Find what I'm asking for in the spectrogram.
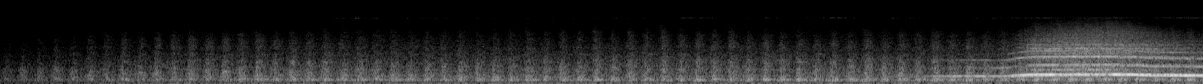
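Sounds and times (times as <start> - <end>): train chugging rhythmically: 0.0 - 12.0.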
